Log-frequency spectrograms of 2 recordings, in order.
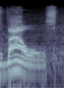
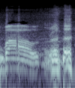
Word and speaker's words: Vols: I think you need to say Vols. Because Aaron Hayden, who's from Detroit, Michigan, says Vowels. How do you say it, Coach? Go Vols.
